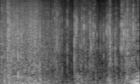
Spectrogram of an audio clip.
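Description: Bubble wrap and a thin plastic bag crinkling and crackling in the hand while a new brake caliper is unwrapped: a dense, irregular run of small cracks.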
